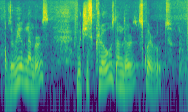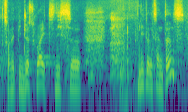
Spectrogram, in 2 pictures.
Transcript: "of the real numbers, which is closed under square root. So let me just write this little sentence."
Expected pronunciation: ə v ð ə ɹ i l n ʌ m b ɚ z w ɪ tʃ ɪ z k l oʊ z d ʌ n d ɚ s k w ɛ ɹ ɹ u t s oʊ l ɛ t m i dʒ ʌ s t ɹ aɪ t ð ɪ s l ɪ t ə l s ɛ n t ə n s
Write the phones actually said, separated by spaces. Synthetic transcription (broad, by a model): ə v ð ə ɹ i l n ʌ m b ɚ z w ɪ tʃ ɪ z k l oʊ z d ʌ n d ɚ s k w ɛ ɹ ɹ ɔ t s oʊ l ɛ t m i dʒ ʌ s t ɹ aɪ t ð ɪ s l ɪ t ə l s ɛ n t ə n s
